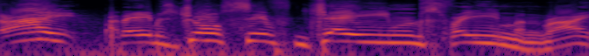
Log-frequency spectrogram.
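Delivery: put-on heavy drunk Liverpool accent. Retelling an old man introducing himself on a train, in Joseph James Freeman's thick Scouse accent. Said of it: "He had a thick Scouse accent".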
